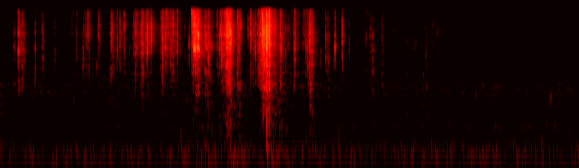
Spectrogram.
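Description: Quiet handling of a stack of chromium trading cards: a quick run of soft clicks and rustles as the cards slide and tap against each other, loudest about two seconds in and ending by about three and a half seconds.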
